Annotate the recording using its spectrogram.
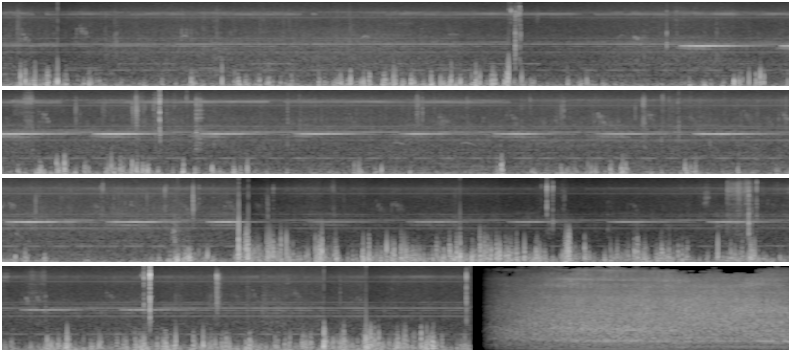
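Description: Wind buffeting an outdoor microphone in gusts, with a faint electronic beep repeating about twice a second through the middle stretch. Near the end the sound cuts off abruptly to a steady, quieter hum.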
